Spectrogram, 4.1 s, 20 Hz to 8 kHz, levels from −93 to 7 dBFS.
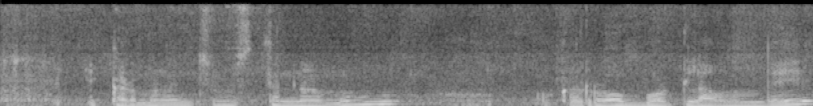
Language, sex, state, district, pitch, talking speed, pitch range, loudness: Telugu, male, Andhra Pradesh, Manyam, 135 Hz, 105 wpm, 130-150 Hz, -18 LUFS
